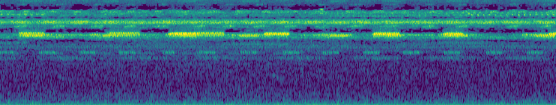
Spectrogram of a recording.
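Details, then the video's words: Peaceful evening park ambience dominated by crickets: a steady high-pitched buzzing chorus with rhythmic chirp pulses and slight swells in loudness every second or so. "Cricket Sounds in a Peaceful Park"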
